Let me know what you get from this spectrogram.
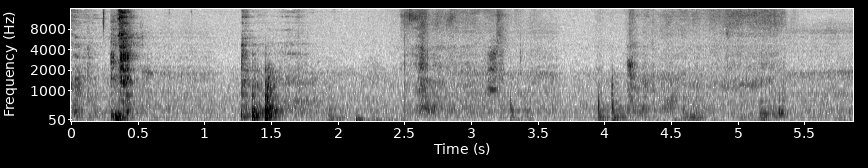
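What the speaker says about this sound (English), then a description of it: "now I'm just going to put that right into the pot" Lemon mixture for homemade cough syrup poured into a pot, with several sharp clinks and clatters of a utensil against the pot scattered across a quiet kitchen background, no talking.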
